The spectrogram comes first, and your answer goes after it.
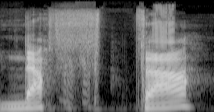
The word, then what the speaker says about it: naphtha: The naphtha, that perfect. Can you say that again, please? Perfect pronunciation, Miles, right there.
